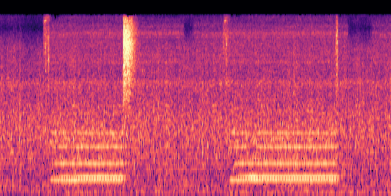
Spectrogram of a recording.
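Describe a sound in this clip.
A train horn blows two long blasts.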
